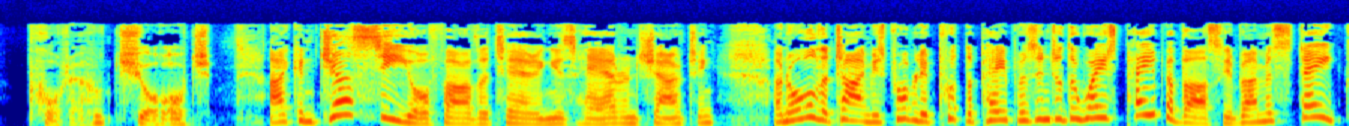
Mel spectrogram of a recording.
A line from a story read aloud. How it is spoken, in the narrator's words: said Dick with a chuckle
